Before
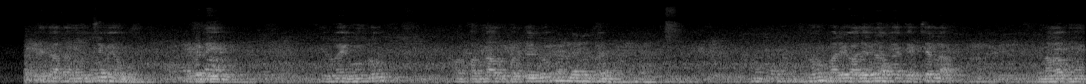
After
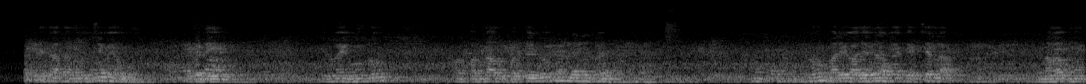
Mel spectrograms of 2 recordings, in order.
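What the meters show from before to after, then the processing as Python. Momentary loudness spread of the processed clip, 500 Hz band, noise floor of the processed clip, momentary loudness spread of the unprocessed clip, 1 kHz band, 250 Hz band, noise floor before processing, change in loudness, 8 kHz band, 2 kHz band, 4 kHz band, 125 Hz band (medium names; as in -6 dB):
11 LU, -7.0 dB, -44 dBFS, 10 LU, -7.0 dB, -7.5 dB, -37 dBFS, -7.5 dB, -7.0 dB, -7.0 dB, -7.0 dB, -9.0 dB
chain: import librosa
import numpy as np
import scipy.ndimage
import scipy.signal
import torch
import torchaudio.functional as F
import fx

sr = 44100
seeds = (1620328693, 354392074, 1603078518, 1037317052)

y = scipy.signal.sosfilt(scipy.signal.butter(2, 120.0, 'highpass', fs=sr, output='sos'), x)
y = y * 10.0 ** (-7.0 / 20.0)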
